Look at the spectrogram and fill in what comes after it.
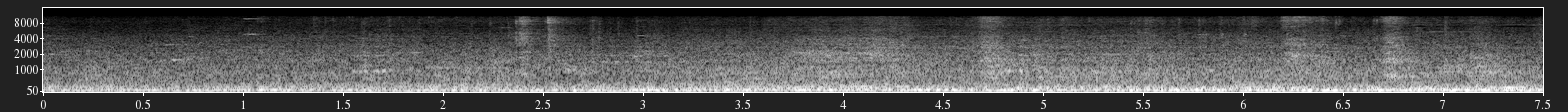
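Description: Double-stack intermodal well cars of a CSX freight train rolling past close by: a steady low rumble of steel wheels on rail, with a few irregular clicks and clanks.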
